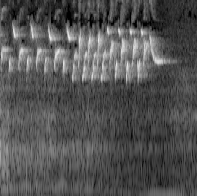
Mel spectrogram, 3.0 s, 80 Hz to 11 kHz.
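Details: European goldfinch in Morocco, 2021, giving Wedani-style song: a rapid, rolling series of high, tinkling notes that thickens into a dense trill before stopping abruptly.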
